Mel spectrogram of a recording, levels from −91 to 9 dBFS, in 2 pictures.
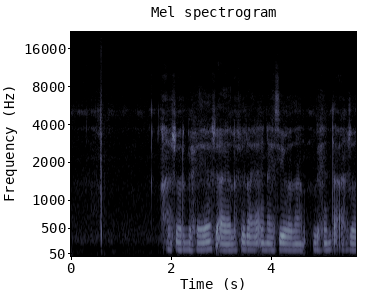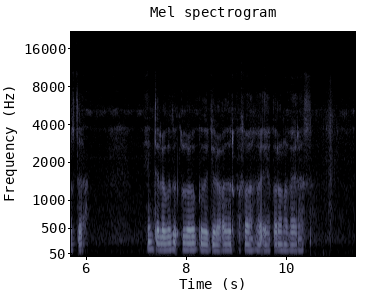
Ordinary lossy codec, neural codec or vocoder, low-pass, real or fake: none; codec, 44.1 kHz, 7.8 kbps, Pupu-Codec; none; fake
